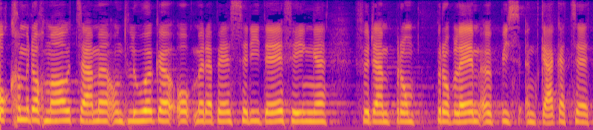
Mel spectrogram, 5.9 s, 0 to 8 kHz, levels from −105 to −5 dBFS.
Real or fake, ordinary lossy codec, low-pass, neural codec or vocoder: real; none; none; none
